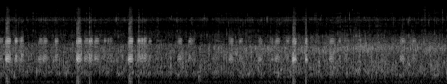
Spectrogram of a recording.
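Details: Rice-field frogs in the wet season, with clipped double croaks at irregular intervals standing out against a thick, continuous chorus of distant frogs.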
